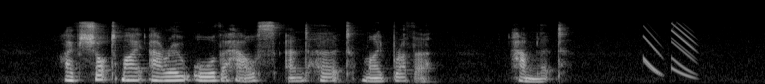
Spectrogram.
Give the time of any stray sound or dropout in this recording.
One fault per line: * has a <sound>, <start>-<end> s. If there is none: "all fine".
* has a chirp, 6.4-7.0 s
